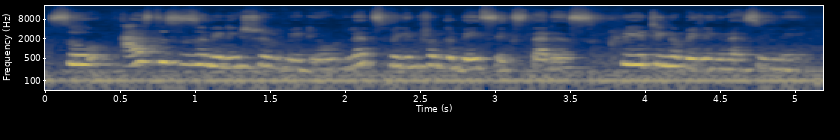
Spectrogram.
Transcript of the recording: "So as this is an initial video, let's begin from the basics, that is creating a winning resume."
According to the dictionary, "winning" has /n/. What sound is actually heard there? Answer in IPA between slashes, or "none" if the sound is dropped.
/l/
